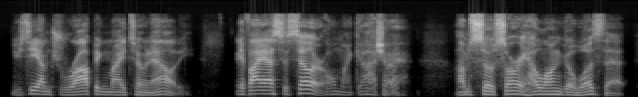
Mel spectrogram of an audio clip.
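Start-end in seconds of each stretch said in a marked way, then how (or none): 3.3-6.2 concerned, sympathetic, caring tone. Demonstrating how to respond to a seller, using a concerned tone. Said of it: "we're gonna go into a concerned tone".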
